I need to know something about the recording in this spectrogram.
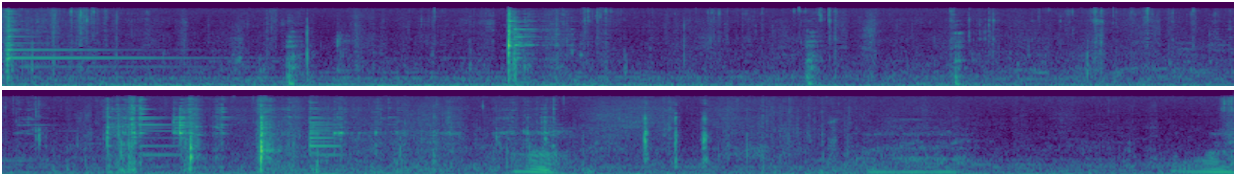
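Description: Fingers brush and scrape grit off a rock.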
